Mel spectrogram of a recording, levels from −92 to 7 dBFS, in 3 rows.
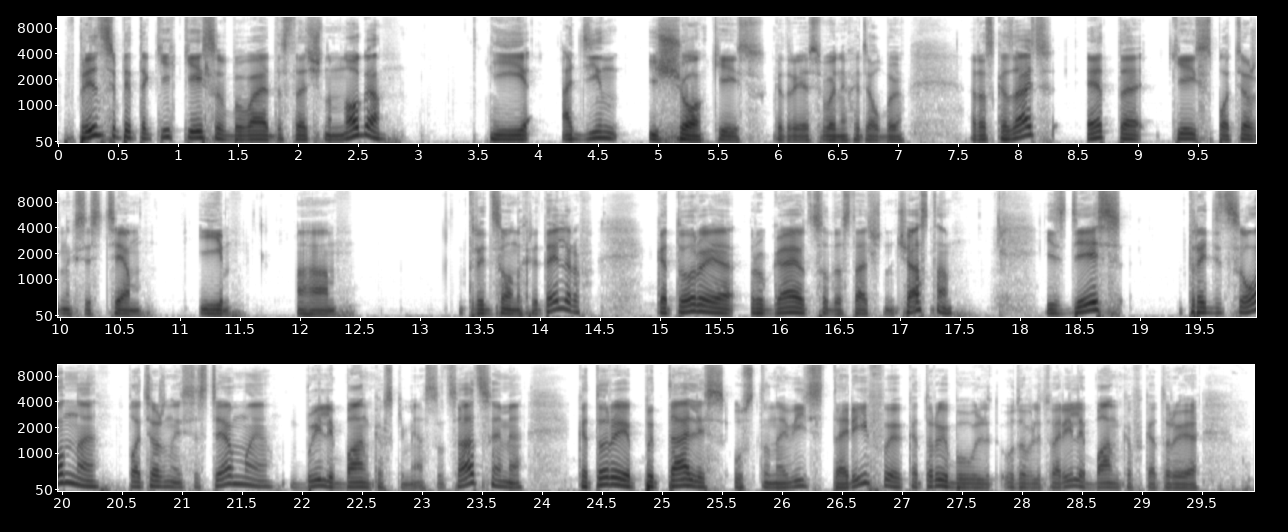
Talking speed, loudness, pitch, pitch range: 90 wpm, -19 LUFS, 115 Hz, 105-140 Hz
